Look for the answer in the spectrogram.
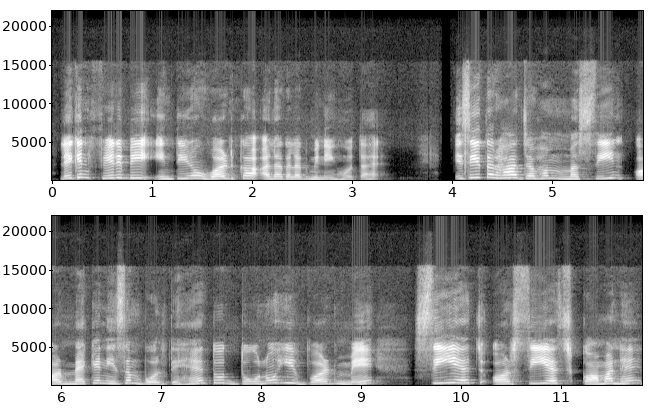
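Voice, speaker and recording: A woman teaching a lesson, explaining terms slowly and carefully with example words. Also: high voice, fairly bright tone.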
